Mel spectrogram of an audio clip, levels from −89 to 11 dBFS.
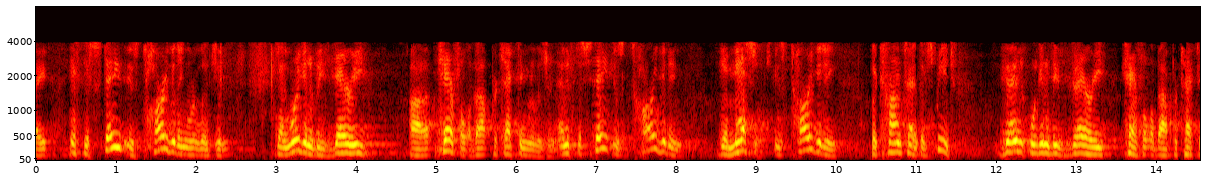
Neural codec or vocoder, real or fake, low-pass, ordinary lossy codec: codec, 24 kHz, 3 kbps, HILCodec; fake; 7.2 kHz; AAC, 16 kbps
